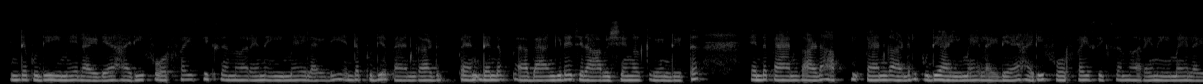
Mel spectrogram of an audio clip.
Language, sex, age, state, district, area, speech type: Malayalam, female, 18-30, Kerala, Thiruvananthapuram, rural, spontaneous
